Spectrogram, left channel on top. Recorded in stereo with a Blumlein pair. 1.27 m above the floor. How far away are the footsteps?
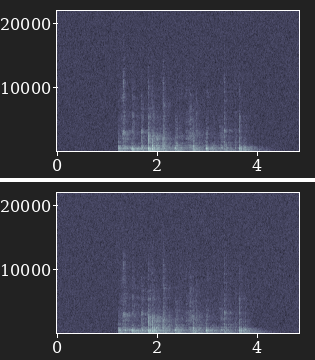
About 6 m.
